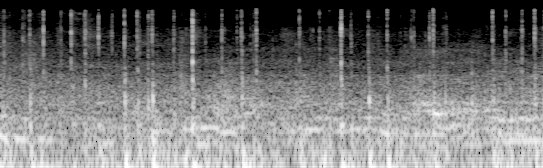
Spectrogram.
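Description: Typing on a computer keyboard: a run of irregular, closely spaced keystrokes.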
